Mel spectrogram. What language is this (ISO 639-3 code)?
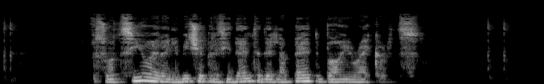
ita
